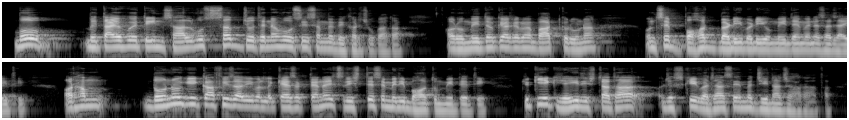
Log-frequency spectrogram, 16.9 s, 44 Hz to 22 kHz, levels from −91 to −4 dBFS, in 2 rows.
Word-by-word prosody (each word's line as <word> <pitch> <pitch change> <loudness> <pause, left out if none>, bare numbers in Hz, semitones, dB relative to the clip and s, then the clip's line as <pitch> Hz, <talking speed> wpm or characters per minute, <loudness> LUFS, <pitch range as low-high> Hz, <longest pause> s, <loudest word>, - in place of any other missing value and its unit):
वो 190 +2 +3 0.3
बिताए 150 +1 +7
हुए 160 0 +1
3 155 0 +2
साल, 140 0 +1
वो 175 +3 -2
सब 185 +2 +1
जो 160 -2 +1
थे 155 - +1
ना, 155 +1 0
वो 160 0 0
उसी 150 0 -2
समय 140 -2 -5
में 130 -2 -4
बिखर 110 -1 -6
चुका 105 -2 -10
था। 95 0 -12 0.4
और 125 - 0
उम्मीदों 135 +3 0
की 155 - +1
अगर 145 -1 +1
मैं 140 -1 -2
बात 130 0 +2
करूँ 120 -3 -3
ना, 140 +1 -4 0.5
उनसे 140 +5 +1 0.2
बहुत 140 +2 0
बड़ी-बड़ी 125 -1 +2
उम्मीदें 115 -1 -2
मैंने 115 0 -4
सजाई 105 -2 -3
थी 105 +1 -15 0.4
और 140 - +2
हम 170 +3 0 0.6
दोनों 185 +7 +4
की 215 -1 +6
काफ़ी 195 0 +2
सारी 160 -3 +3
मतलब 145 -3 -3
कह 150 - +6
सकते 150 0 -2
हैं 150 - +1
ना, 180 - +2
इस 185 -3 -1
रिश्ते 150 +4 -1
से 170 +1 -2
मेरी 150 -2 +1
बहुत 115 0 -1
उम्मीदें 105 -1 -4
थी, 100 -1 -9 0.4
क्योंकि 185 +4 +1
एक 205 - +2
यही 135 +2 +2
रिश्ता 145 -1 +1
था 155 +3 +3 0.3
जिसकी 145 +3 +1
वजह 130 +1 0
से 140 +2 -3
मैं 140 -2 -5
जीना 120 -2 -3
चाह 105 -4 -10
रहा 90 -1 -16
था। 100 +1 -25
140 Hz, 225 wpm, -24 LUFS, 120-160 Hz, 0.6 s, बिताए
